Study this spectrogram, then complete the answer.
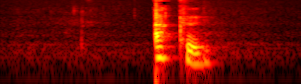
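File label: "aku", Maori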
